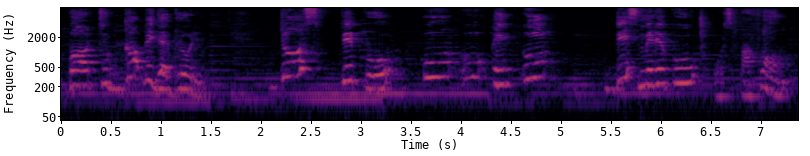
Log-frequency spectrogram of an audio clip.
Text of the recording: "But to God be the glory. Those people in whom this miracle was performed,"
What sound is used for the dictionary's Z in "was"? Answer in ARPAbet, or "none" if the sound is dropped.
S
